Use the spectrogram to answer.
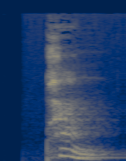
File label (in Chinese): pan4, Chinese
